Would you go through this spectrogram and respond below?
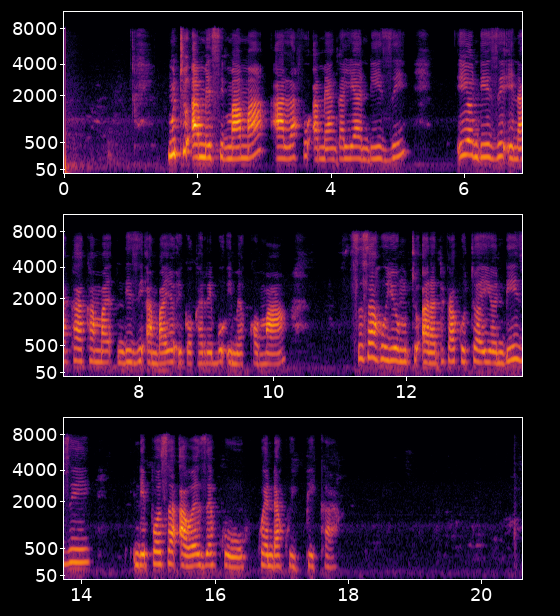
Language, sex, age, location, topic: Swahili, female, 25-35, Kisii, agriculture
